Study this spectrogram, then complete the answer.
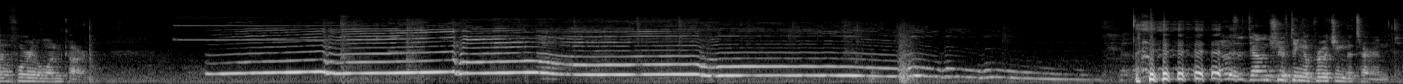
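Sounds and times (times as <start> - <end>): man imitating racing car engine: 2.2 - 11.0.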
